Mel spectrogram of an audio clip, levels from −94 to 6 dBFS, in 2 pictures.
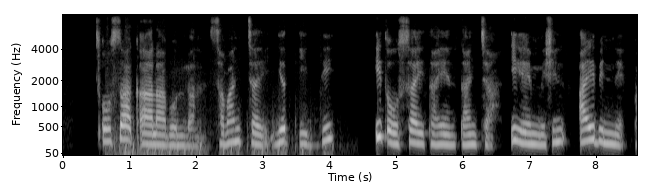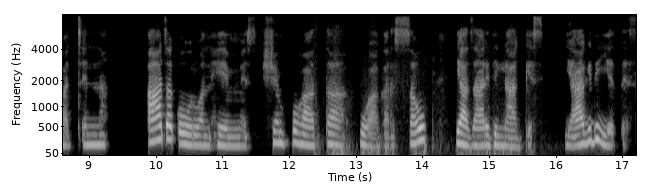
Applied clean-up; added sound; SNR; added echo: neural mask model RNNoise.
